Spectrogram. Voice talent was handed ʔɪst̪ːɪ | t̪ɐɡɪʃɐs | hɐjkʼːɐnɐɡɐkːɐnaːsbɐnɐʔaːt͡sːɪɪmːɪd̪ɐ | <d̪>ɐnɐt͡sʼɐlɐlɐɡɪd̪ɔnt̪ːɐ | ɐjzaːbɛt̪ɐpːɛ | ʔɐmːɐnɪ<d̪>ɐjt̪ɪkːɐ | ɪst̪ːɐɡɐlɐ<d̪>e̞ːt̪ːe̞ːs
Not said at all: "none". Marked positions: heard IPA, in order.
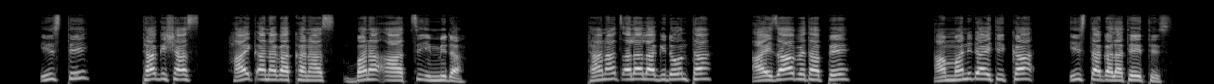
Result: t̪, d̪, t̪

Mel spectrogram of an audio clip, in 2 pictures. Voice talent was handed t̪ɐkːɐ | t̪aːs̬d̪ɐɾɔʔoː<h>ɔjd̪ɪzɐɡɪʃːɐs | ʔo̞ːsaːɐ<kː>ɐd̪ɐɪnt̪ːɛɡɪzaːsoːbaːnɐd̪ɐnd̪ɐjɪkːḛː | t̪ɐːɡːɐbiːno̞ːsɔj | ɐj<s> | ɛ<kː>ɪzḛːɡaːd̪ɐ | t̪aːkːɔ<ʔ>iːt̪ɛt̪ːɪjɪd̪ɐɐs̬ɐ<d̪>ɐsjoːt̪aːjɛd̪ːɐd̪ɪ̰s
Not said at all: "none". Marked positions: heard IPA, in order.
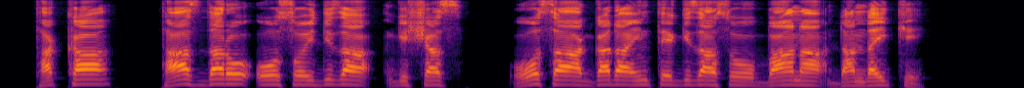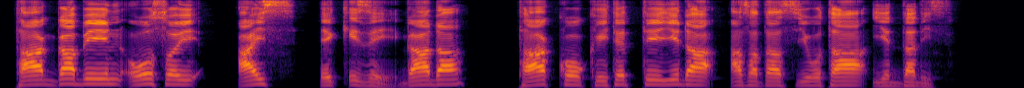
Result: s, ɡː, s, kʼː, k, t̪

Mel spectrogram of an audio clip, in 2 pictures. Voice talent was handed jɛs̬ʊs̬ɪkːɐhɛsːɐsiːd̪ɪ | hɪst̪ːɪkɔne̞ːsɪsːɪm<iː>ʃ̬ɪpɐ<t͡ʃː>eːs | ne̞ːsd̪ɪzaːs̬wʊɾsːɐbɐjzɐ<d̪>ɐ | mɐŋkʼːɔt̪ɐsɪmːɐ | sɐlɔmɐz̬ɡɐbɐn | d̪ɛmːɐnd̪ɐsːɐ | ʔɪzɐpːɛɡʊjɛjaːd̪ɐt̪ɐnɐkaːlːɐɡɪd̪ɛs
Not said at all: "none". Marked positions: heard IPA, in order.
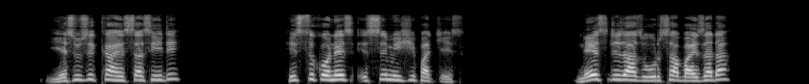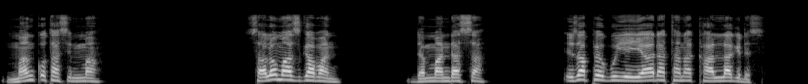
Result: iː, t͡ʃʼː, d̪

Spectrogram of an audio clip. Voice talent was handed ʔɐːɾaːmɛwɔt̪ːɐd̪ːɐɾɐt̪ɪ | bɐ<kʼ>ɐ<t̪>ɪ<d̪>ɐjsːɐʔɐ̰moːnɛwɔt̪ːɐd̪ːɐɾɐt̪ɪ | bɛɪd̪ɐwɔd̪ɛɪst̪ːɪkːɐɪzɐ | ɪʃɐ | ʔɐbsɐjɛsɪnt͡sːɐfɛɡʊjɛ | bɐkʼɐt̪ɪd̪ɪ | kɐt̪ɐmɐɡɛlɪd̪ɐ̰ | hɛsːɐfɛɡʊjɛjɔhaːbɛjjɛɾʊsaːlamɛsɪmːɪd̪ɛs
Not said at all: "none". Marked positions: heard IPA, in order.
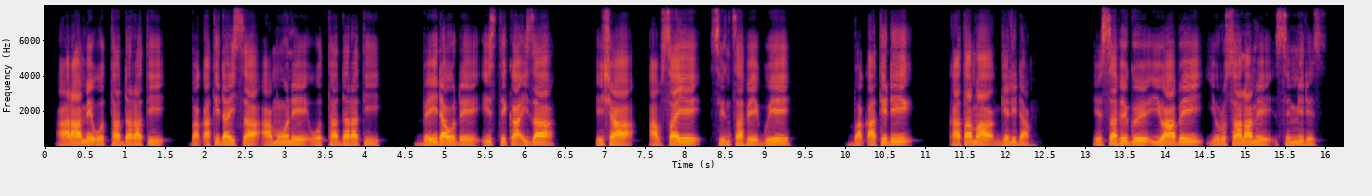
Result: kʼ, t̪, d̪

